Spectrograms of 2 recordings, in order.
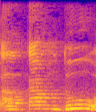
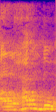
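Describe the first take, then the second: First: The word is said in a Javanese accent with k. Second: The word is said plainly with an h sound.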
